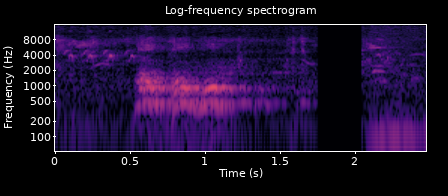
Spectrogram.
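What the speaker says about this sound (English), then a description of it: "Sorry about the barking dog." A dog barks once in a single drawn-out, fairly faint woof nearby, then the sound cuts out briefly before low room noise returns.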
